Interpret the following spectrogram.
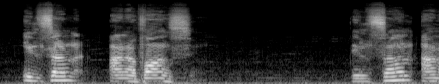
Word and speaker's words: ils sont: Ils sont. You don't pronounce consonants, okay?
